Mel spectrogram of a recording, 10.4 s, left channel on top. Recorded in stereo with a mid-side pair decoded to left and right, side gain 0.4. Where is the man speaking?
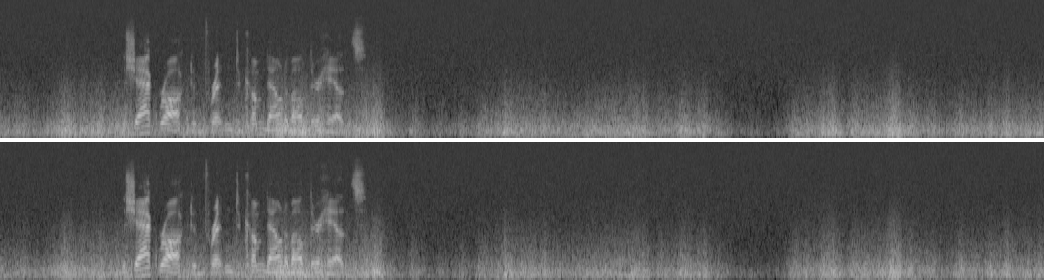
30° right.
